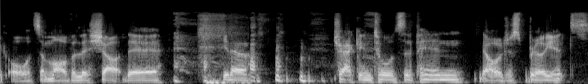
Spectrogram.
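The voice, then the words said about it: Put-on British announcer accent. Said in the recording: “the British announcers ... my accent is terrible ... it's actually all right ... it's much better”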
